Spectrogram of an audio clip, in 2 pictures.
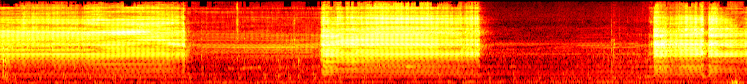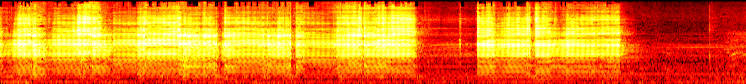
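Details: Vintage Hamilton Beach electric hand mixer that quit while mixing, opened up and gears cleaned, still stiff: harsh high even buzz in on-off bursts, motor hums but beaters do not turn; cause unknown.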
